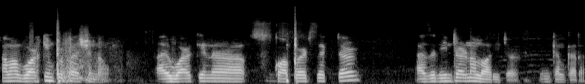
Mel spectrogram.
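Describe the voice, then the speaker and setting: In a Bengali accent, a man with a fairly high pitch and ordinary pitch variation talks at a very fast pace with long, frequent pauses, the sound dry with no echo but with noticeable background noise. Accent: Bengali Indian. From India, West Bengal (Kolkata). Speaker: internal auditor, participant in English practice call. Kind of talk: casual conversation practice. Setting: video call. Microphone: video call.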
